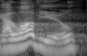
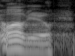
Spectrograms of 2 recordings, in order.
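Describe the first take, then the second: First: It is said warmly, really meaning it. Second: It is said dismissively, without meaning.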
